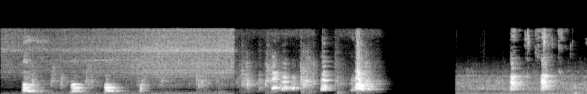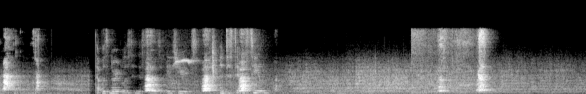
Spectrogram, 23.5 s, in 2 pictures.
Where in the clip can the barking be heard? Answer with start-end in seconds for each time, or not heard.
0.4-2.9, 5.2-7.5, 10.2-12.6, 14.6-17.3, 19.9-21.5.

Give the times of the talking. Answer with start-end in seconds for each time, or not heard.
13.6-17.1.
